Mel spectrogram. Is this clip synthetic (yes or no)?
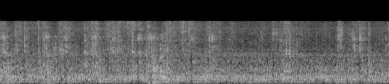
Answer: no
